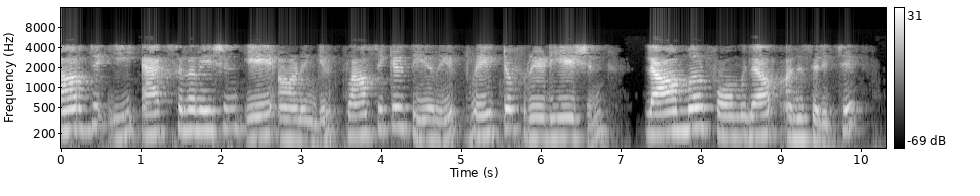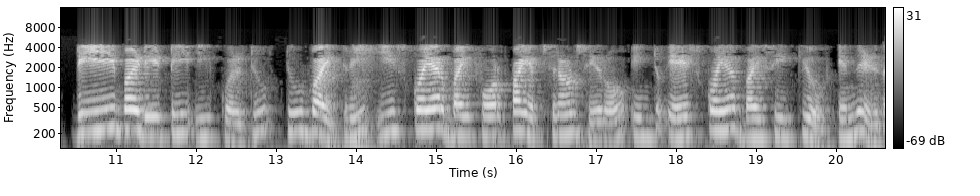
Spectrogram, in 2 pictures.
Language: Malayalam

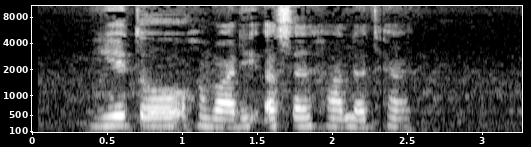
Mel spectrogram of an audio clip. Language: Urdu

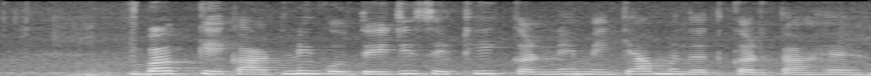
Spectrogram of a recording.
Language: Hindi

